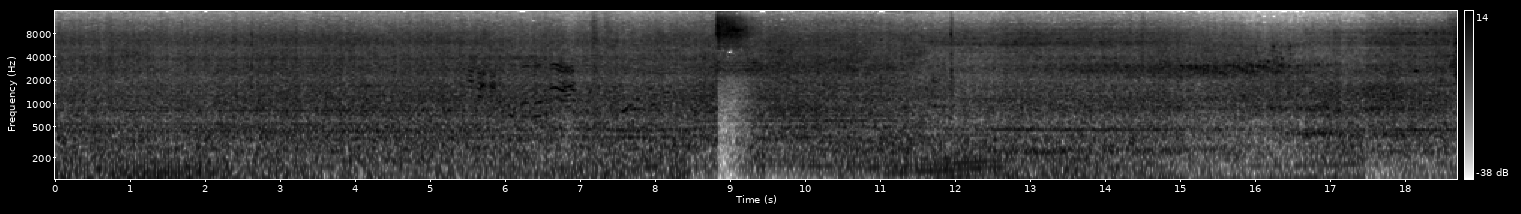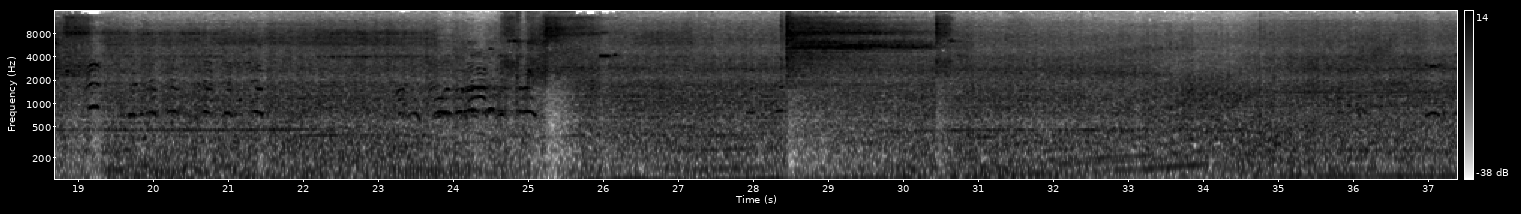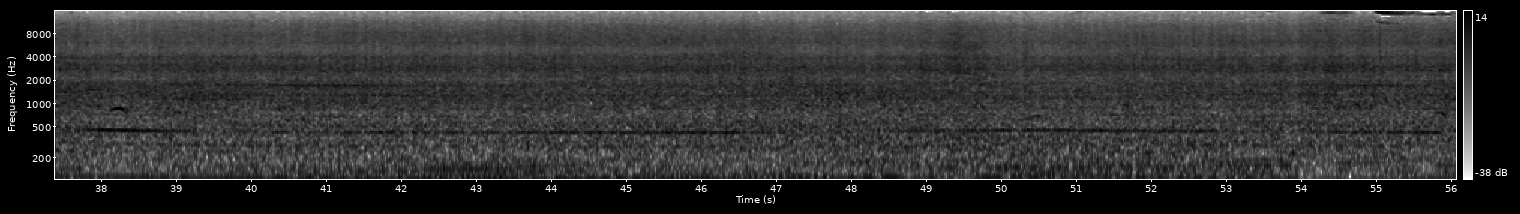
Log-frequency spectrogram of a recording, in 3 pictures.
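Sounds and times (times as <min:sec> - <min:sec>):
diesel truck engine running: 0:00.0 - 0:56.0
compressed air hiss: 0:08.8 - 0:09.4, 0:25.1 - 0:25.9, 0:28.4 - 0:30.8.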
